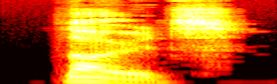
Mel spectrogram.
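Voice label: "loads", Australian English; pronunciations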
